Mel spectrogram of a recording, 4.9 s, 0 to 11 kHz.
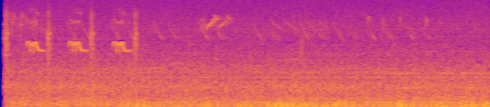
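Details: Brahminy starling recorded 16 June 2023 gives three quick, slurred mid-pitched notes about half a second apart, then a few faint higher chirps, over steady low traffic rumble.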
